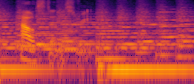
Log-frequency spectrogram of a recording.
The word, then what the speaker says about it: Houston Street: at a cab that cuts you off, or pronounce it Houston Street.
